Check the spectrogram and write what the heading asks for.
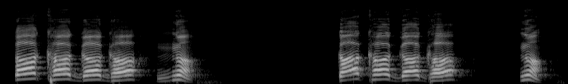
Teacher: क वर्ग जो पूरा है उसका उच्चारण स्थान कंठ है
